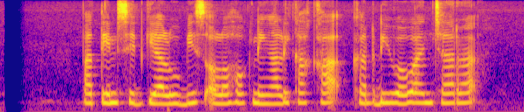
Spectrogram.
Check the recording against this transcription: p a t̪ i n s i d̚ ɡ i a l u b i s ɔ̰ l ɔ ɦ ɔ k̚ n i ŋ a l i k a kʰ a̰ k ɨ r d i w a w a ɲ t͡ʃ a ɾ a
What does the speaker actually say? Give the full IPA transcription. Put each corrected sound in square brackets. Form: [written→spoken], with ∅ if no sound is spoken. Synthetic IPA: p a t̪ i n s i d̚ ɡ i a l u b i s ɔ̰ l ɔ ɦ ɔ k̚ n i ŋ a l i k a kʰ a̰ k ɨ r d i w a w a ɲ t͡ʃ a ɾ a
